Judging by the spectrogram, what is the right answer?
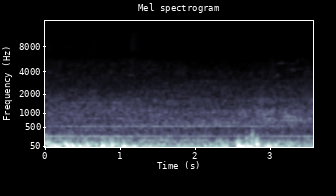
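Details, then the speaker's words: Ford FG XR6 ex-police car, naturally aspirated with a 5-speed auto, on its fairly standard exhaust before a new exhaust is fitted, recorded outdoors. The idle is a low, even burble with a soft steady drone and no knocks or misses; normal idle. "The exhaust is fairly standard, so it doesn't sound too loud."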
